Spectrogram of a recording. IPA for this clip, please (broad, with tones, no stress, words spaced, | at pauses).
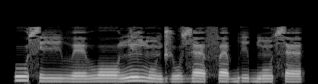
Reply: u˦siː˨ βe˨ βoː˨nĩ˦ mũ˨d͡ʒu˨ zɛ˦˨fɛ˦bi˦ bũ˦sɛ˦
